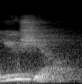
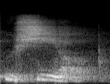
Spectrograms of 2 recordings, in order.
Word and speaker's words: Ushio: But in Hawaii, my name is Ushio, and also in Japan. So there's a different way of pronouncing Japanese depending on where you live, but I go by both ways.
